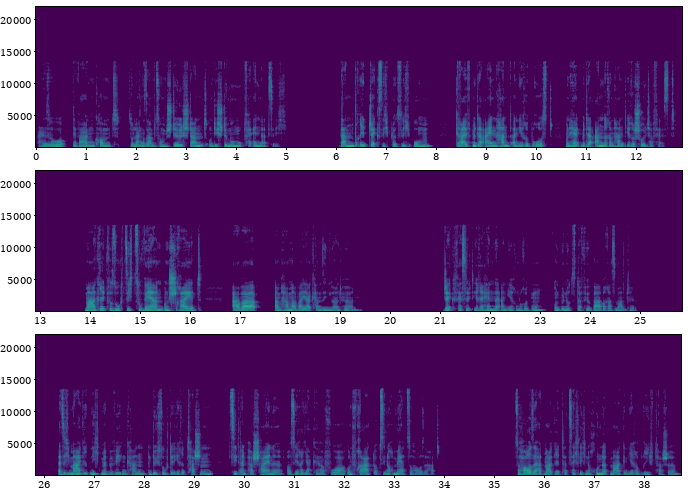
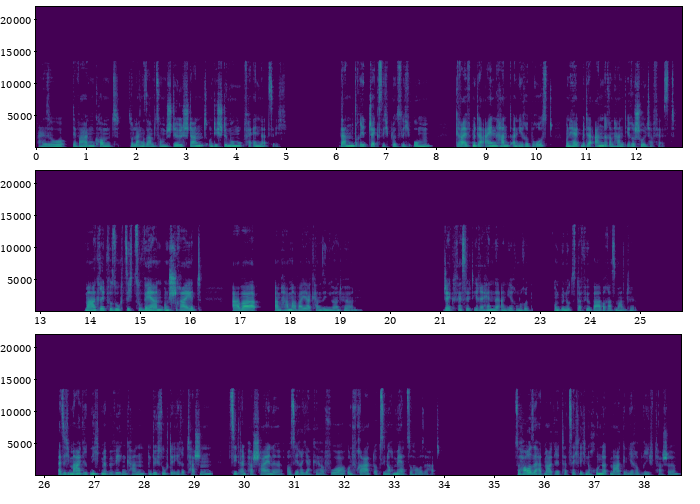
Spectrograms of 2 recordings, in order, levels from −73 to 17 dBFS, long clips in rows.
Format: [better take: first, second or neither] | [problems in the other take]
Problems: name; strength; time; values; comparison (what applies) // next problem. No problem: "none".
first | audio cutting out; at 23 s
